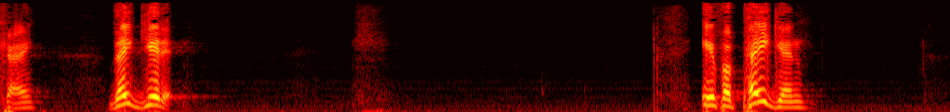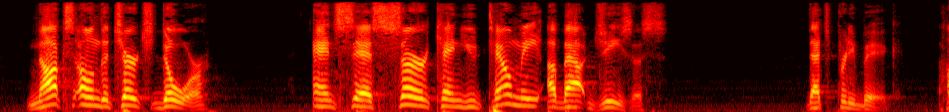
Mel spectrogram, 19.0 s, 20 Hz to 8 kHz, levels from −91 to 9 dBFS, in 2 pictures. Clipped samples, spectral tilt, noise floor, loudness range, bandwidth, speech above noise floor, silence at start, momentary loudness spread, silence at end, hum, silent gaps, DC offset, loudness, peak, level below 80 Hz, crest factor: under 0.1%; -4 dB/octave; -74 dBFS; 6 LU; 7.6 kHz; 50 dB; 0 s; 17 LU; 0.65 s; 60 Hz at -65 dBFS; none; under 0.1%; -24 LUFS; -8 dBFS; -50 dBFS; 20 dB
